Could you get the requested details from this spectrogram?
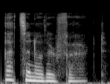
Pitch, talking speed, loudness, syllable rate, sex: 165 Hz, 165 wpm, -16 LUFS, 5.1 syllables/s, male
